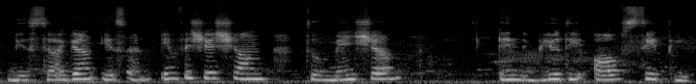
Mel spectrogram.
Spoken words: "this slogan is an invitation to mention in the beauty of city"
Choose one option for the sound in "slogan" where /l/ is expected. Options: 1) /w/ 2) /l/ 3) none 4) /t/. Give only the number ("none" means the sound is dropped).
3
